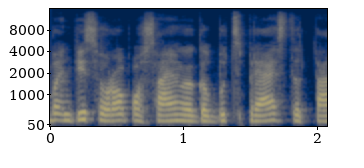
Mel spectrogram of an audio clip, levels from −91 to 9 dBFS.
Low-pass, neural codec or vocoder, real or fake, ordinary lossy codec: 14.4 kHz; none; real; AAC, 64 kbps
